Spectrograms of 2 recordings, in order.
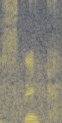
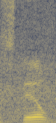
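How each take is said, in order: First: It ends with a k sound, like stick. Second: It has a short i vowel, like still. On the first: This is how people locally say it. "here they call them stick" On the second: This is how the speaker's own people say it. "I think we call them a still"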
